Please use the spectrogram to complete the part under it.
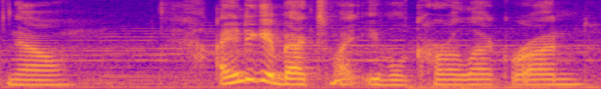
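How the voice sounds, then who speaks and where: A woman streaming a game, chatting casually with a hoarse, croaky voice and a wry, chatty manner. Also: fairly low pitch, fairly quick, faint music behind. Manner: chatty, wry, reads chat aloud. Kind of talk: casual live-stream chat while gaming.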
